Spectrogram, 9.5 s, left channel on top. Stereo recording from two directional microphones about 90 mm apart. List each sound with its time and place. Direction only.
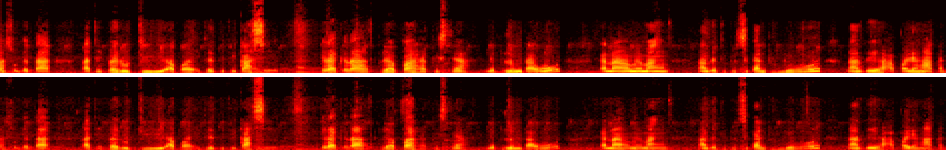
0.0 s speech: 15° left (ahead or behind)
